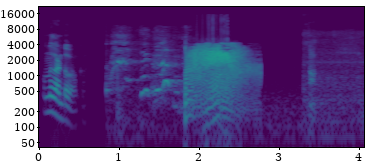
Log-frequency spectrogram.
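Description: A fart sound about a second long, starting and stopping abruptly; it is the loudest sound here and comes after a few words of speech.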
